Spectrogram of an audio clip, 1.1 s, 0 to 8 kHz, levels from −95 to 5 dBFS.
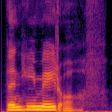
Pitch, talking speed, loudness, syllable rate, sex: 185 Hz, 215 wpm, -12 LUFS, 4.1 syllables/s, female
